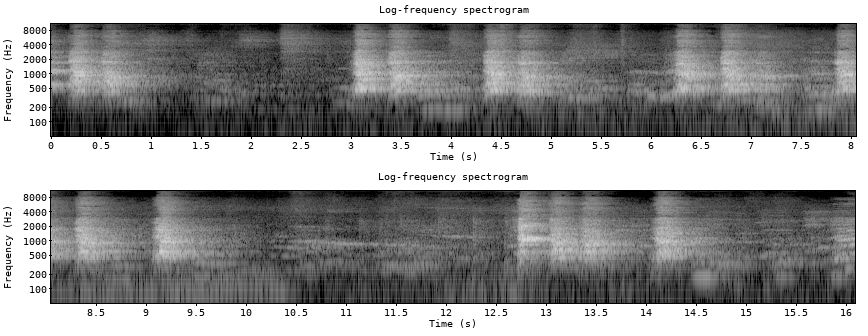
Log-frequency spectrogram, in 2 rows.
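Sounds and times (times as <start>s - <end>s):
dog barking with echo: 0.0s - 1.0s, 3.0s - 5.1s, 6.2s - 10.0s, 12.7s - 14.7s.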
